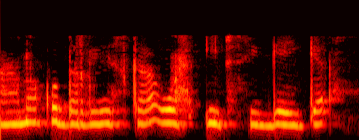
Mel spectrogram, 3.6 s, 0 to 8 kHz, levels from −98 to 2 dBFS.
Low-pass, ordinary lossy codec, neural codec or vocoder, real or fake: 7.2 kHz; AAC, 16 kbps; codec, 16 kHz, 8 kbps, FreqCodec, larger model; fake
